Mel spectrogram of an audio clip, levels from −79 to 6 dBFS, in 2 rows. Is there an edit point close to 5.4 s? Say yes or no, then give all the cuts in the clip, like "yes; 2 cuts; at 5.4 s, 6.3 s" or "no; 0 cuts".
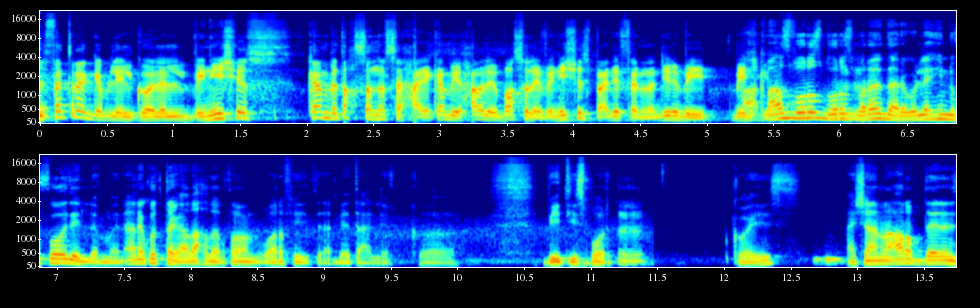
no; 0 cuts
